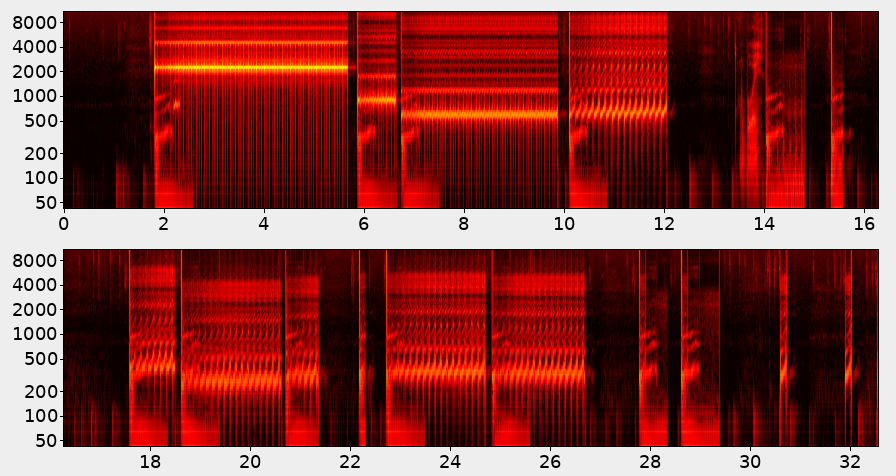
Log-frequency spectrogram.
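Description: A short electronic "bip" sample played back at several pitches. First comes a long held high beep, then a brief middle tone and a lower held tone. After that come rapidly repeating buzzy tones and short separate blips with a quick upward swoop in pitch.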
